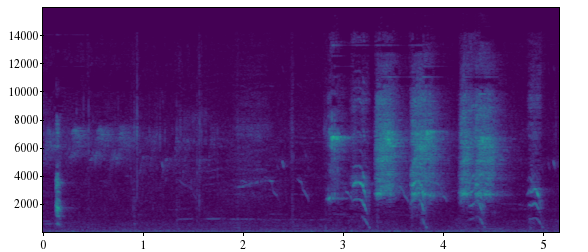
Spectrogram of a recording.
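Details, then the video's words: Female black francolin calling: a run of harsh notes, each sweeping steeply down from high to lower pitch, given about twice a second over three seconds, with faint thin whistles and low rumbling background noise before. "Madia Kala Teetar Kali Madi Ki Awaz | black francolin female voice | کالی مادی کی آواز"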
